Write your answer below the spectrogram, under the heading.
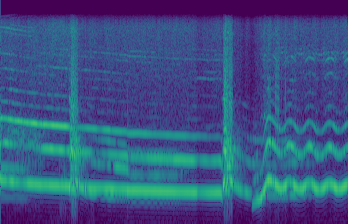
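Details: Domestic dog giving a sustained, drawn-out howl that sags gently in pitch, interrupted by two sharp yelps, then rises into a wavering, quavering tone at the close.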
